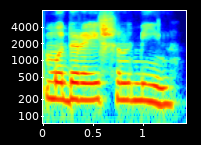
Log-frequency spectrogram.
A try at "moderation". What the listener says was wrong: you said it quite well, I think. Yeah, that's good. Pretty good.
